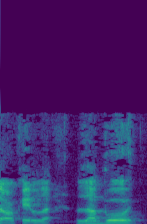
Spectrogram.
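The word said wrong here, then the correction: Labouchere: Let's see how it sounds like. Right. Laboucher. – Yeah. – Okay. Sure. Sounds really Frenchy.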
